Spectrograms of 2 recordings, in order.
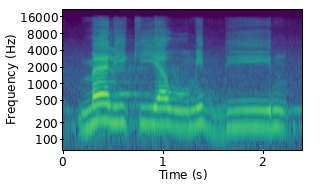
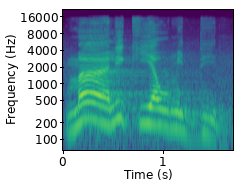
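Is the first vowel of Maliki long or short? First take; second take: short; long. First: The first vowel 'ma' is kept short. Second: The first vowel 'ma' is held long. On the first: "Ma pendek" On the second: "Kita baca ma panjang kan"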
